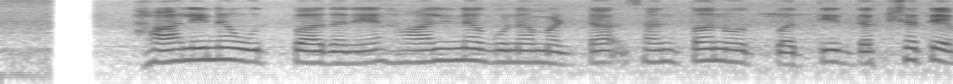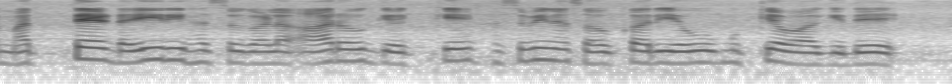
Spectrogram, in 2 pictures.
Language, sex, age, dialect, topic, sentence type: Kannada, female, 25-30, Coastal/Dakshin, agriculture, statement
